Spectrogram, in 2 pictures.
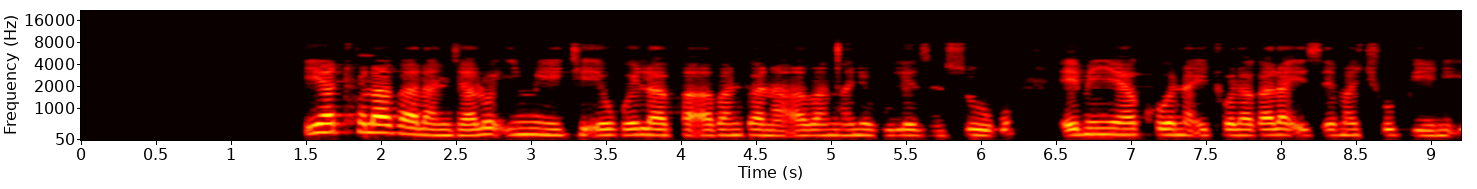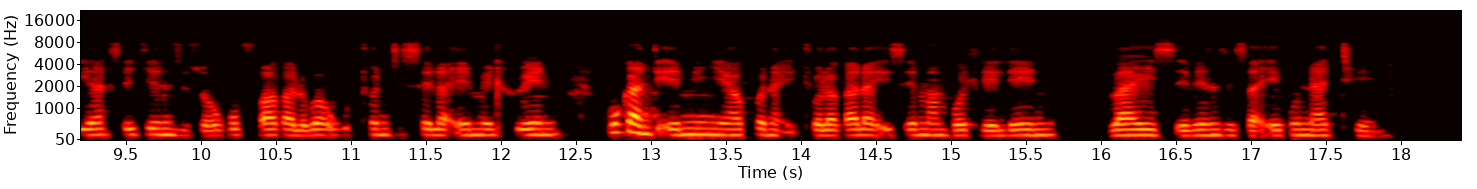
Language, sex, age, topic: North Ndebele, male, 36-49, health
